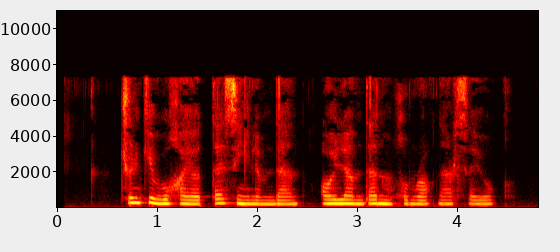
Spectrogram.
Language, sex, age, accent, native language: Uzbek, female, 19-29, Farg'ona, Uzbek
